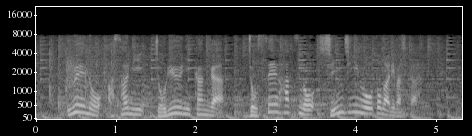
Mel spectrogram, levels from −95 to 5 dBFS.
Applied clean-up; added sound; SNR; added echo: none; none; none; none.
